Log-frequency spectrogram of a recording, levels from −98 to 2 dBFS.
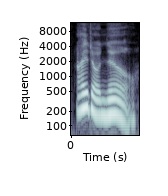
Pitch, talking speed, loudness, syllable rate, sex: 170 Hz, 175 wpm, -14 LUFS, 3.5 syllables/s, female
